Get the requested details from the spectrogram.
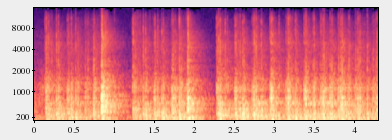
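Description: Fingertips and nails tap on the colorful printed cover of a small, solid hardcover book resting on a wooden table. The taps are quick, dry and close-sounding, with a dull mid-range knock and a light clicky edge. They come in dense, uneven bursts with brief pauses between them.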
